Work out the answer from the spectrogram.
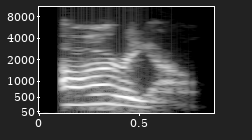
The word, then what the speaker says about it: Arielle: So I think what I'm hearing you say, Arielle, is that it's Arielle. I want to make sure I'm saying it right. Arielle. Got to say it like that.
